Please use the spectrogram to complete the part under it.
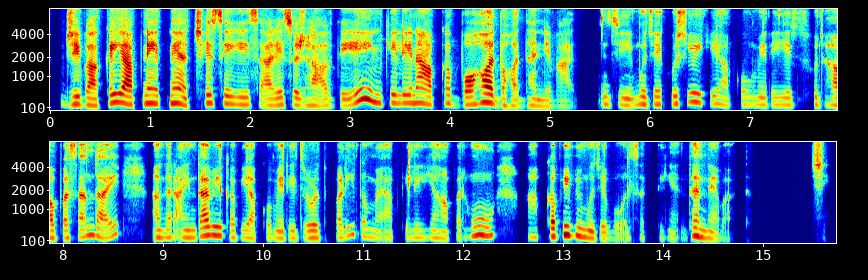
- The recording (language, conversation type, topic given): Hindi, advice, निरंतर बने रहने के लिए मुझे कौन-से छोटे कदम उठाने चाहिए?
- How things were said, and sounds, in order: none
